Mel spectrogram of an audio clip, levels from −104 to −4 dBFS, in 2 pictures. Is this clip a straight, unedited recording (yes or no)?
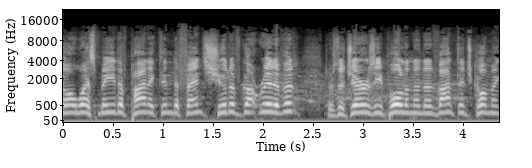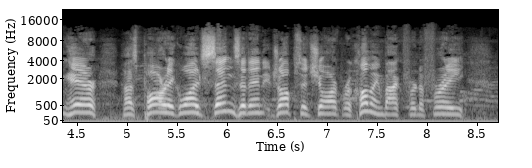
yes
